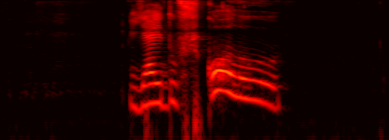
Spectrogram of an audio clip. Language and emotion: Russian, positive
